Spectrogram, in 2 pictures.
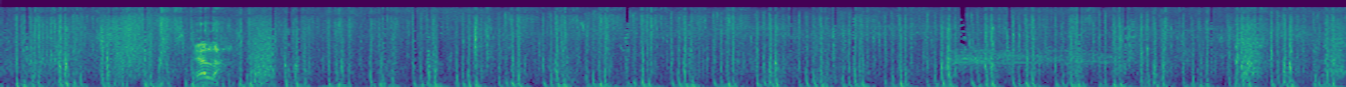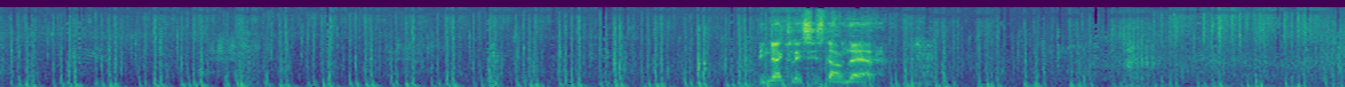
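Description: A horse gallops with fast, steady hoofbeats.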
